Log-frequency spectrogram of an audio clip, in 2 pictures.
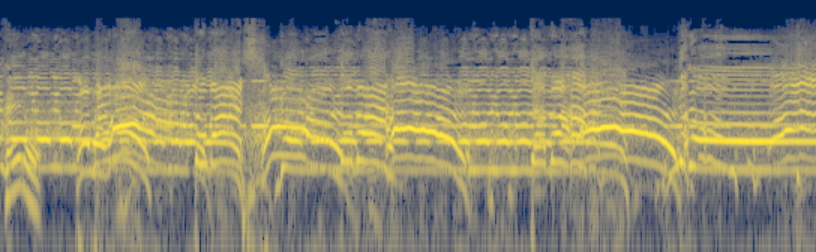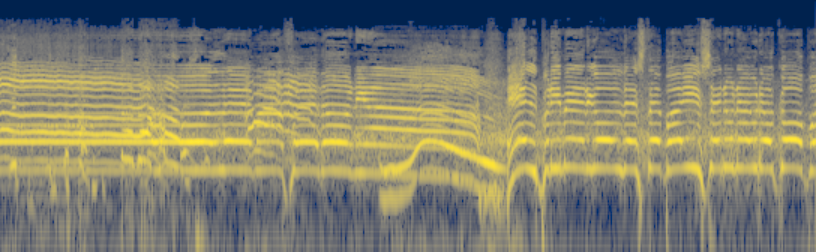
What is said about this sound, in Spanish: Oye, si en Macedonia escuchan cómo habéis gritado el gol y cómo habéis cantado el gol de Macedonia, no hay ni en la radio pública de allí una manifestación de alegría igual.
